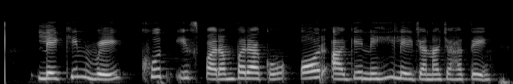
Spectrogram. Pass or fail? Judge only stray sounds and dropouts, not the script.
pass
